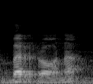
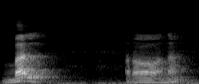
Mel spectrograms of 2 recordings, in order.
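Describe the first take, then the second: First: The two words merge into one, with no break. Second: A brief break without breath separates the words. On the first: It would mean two people who keep a promise. The speaker calls it wrong. "dibaca barrona ... itu tidak tidak tepat, salah" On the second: It means rather, it has covered. The speaker calls it right. "yang benar dibaca kalla bal tanda saktah berarti sejenak tanpa nafas"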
